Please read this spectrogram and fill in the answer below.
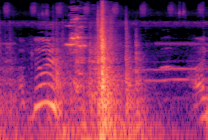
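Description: A corrugated sheet-metal gate being unlatched by hand: one sharp metallic clack about a second in.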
